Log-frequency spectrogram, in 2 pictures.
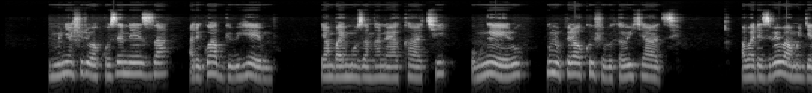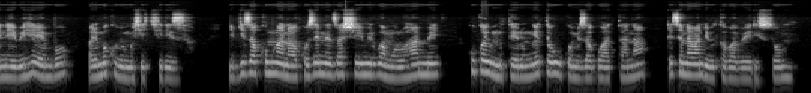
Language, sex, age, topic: Kinyarwanda, female, 36-49, education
